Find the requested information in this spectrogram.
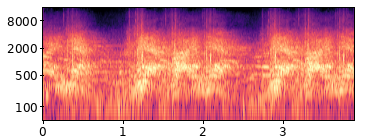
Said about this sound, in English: Eventually, they saw a crowd gather. The crowd started marching together, holding signs and chanting.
